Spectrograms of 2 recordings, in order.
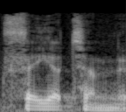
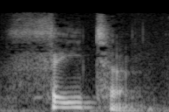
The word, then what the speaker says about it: Phaeton: I got to mention, Peter's rant this week on his website was all about the Volkswagen Phaeton, and now I'm being criticized for pronouncing it Phaeton. It's Phaeton.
